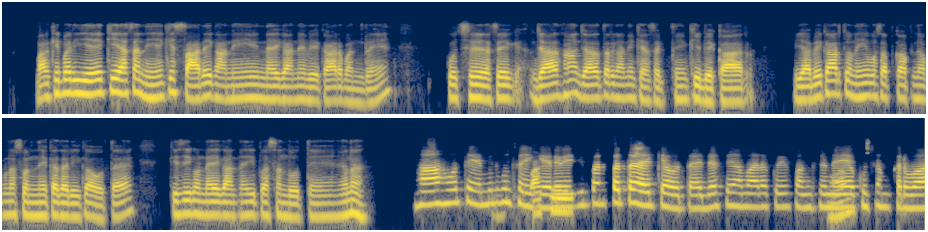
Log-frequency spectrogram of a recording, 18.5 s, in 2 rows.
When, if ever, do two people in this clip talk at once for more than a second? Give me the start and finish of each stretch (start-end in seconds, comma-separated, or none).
none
